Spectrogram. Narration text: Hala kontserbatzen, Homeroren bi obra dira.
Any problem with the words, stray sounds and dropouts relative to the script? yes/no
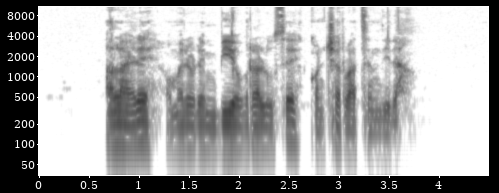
yes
